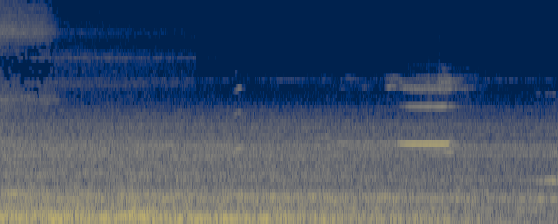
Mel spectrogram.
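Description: A train rumbles along the tracks and slows to a stop.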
